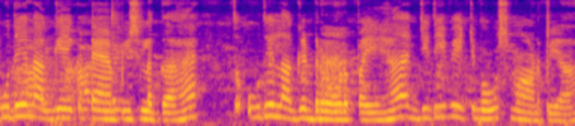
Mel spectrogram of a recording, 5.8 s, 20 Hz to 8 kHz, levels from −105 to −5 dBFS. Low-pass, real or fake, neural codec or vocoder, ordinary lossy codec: none; real; none; none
